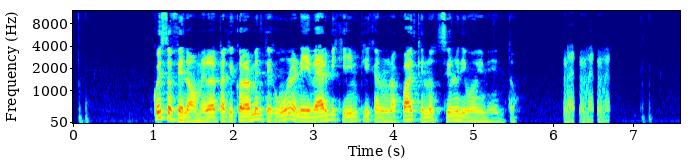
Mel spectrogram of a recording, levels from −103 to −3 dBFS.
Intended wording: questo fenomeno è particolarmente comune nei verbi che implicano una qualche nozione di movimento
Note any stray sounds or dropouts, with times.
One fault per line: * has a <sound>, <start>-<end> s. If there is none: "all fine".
* has a laugh, 6.1-6.7 s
